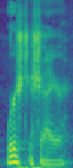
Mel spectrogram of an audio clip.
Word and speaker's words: Worcestershire: Worcestershire. Worcestershire.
